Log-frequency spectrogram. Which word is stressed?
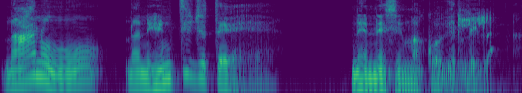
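ಹೆಂಡತಿ. The word for wife is stressed. The cinema trip happened, but not with the wife. "ನೆನ್ನೆ ಸಿನಿಮಾಕ್ಕೆ ಹೋಗಿದ್ದೆ, ನನ್ನ ಹೆಂಡತಿ ಜೊತೆ ಹೋಗಿರಲಿಲ್ಲ"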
